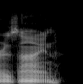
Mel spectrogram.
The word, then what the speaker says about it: zine: Zine or Zine? – Zine. – Isn't that weird? Because it's magazine.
